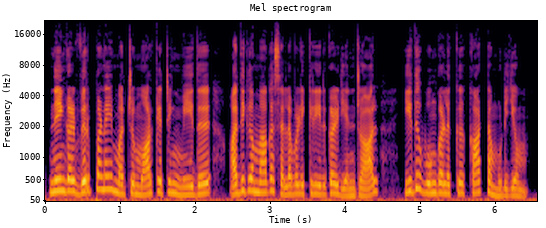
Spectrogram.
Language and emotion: Tamil, neutral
